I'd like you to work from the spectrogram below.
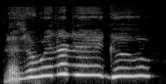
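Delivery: hammed-up posh British Queen voice; mock Queen. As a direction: greet your subjects like the Queen, mock-regal. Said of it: "The Queen has a very different accent".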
